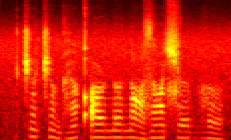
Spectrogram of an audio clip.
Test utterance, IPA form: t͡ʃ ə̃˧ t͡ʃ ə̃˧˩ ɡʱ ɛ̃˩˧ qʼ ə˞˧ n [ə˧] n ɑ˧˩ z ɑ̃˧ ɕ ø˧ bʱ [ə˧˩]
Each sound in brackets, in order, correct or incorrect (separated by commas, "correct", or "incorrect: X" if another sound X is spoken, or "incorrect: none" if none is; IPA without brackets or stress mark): correct, correct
